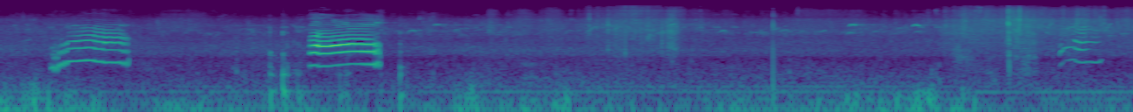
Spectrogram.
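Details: Hungry outdoor cats on a cat island in Japan, waiting for food: two clear drawn-out meows early on, then quieter rustling and a last soft meow near the end, over a steady low hum.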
